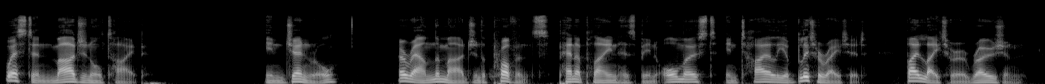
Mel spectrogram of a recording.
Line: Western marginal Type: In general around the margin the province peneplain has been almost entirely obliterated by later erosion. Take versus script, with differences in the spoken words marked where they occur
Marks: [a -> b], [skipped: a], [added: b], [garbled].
Western marginal Type: In general around the margin the province peneplain has been almost entirely obliterated by later erosion.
